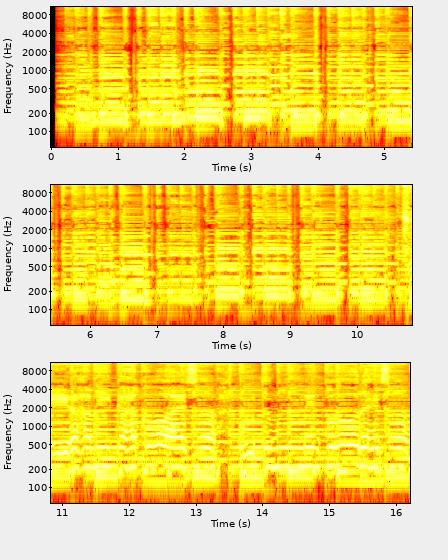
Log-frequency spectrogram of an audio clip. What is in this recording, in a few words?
Opening Intro Song in Nepali Cover; Moomin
